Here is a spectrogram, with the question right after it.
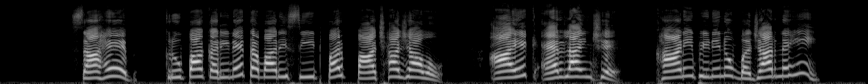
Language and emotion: Gujarati, angry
